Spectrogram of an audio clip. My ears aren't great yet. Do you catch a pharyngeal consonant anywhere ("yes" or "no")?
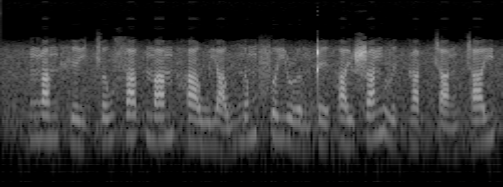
no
